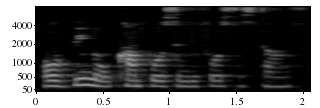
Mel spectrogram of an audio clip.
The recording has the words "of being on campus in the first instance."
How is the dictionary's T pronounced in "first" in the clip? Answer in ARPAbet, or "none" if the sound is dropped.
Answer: none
